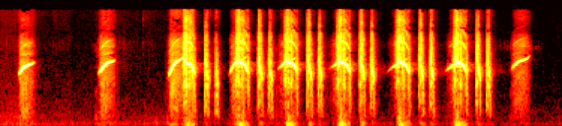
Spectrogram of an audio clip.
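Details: A male grey francolin gives two lone rising whistles, then a loud run of sharp, upslurred whistled notes about every two-thirds of a second, with dry clicking knocks between.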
